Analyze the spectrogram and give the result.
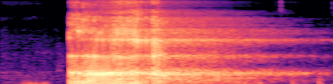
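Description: A single loud, long burp bursts in abruptly and rumbles for about a second and a half, trailing off with a ringing echo in a bathroom. No one talks over it.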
